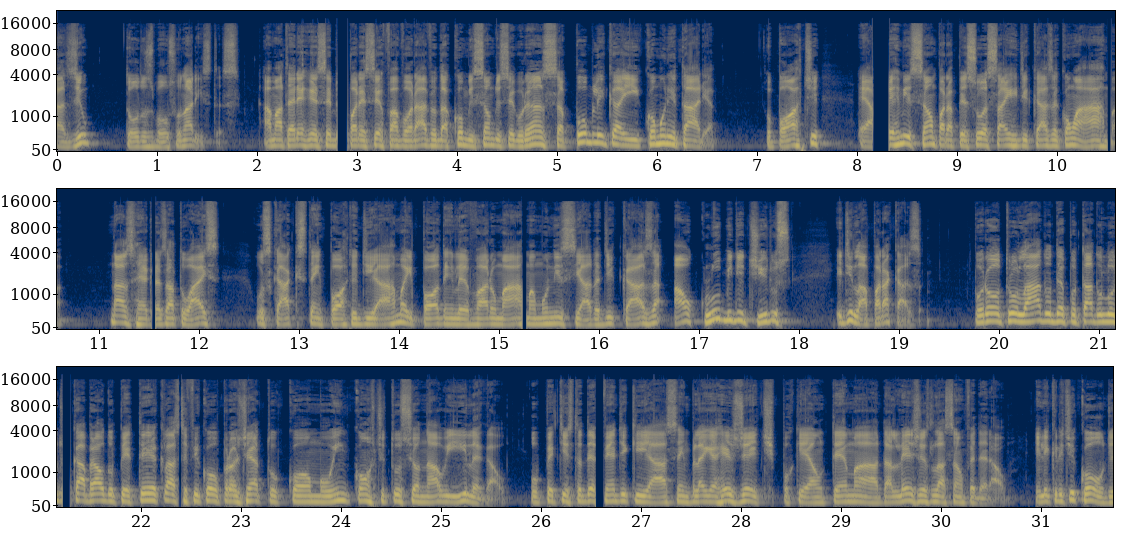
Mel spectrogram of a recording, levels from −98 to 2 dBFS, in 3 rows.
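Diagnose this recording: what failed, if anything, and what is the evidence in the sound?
The failure is at the driver or buffer stage: eight blocks of digital silence, with hard cuts to silence. They fall at 2.79 s (107 ms), 8.15 s (171 ms), 10.50 s and 11.52 s (43 ms each), 15.22 s (53 ms), 21.21 s (85 ms), 22.37 s (29 ms) and 26.54 s (85 ms). Several gaps are power-of-two multiples of 43 ms, which fits 2048-sample buffers at 48 kHz. The output buffer was likely not filled in time, so zeros were played.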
